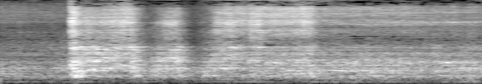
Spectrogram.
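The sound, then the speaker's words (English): A car engine is being cranked: a harsh, grinding starter rasp in a few uneven bursts that runs on steadily, fairly loud, with no voices. “Can't even operate the car properly.”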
